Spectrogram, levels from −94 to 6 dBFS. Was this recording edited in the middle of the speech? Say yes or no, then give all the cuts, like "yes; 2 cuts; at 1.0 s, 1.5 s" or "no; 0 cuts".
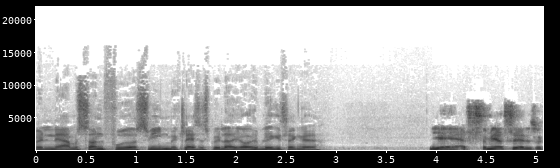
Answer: no; 0 cuts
